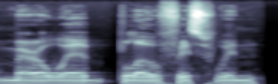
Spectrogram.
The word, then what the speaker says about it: Merlwyb Bloefhiswyn: You can you can switch between the three grand companies and I'm a simp for uh Merlwyb Bloefhiswyn.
